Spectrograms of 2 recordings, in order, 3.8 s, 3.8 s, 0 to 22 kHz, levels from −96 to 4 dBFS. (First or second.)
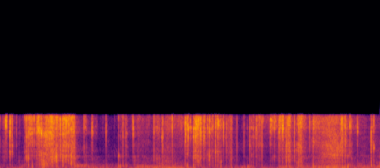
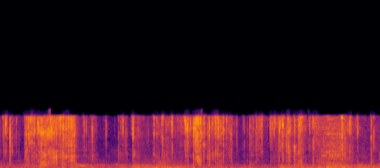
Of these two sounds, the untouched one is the second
